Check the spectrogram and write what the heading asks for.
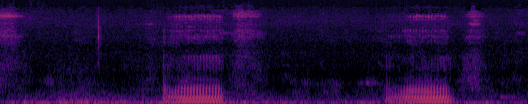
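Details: A sleeping French bulldog puppy gives two low, buzzing snores on the in-breath about three seconds apart, with soft breathing between; snoring from a flat-faced dog.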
